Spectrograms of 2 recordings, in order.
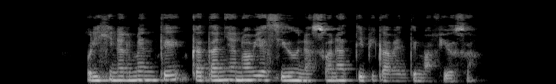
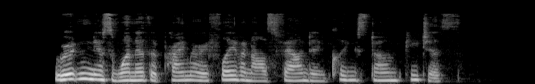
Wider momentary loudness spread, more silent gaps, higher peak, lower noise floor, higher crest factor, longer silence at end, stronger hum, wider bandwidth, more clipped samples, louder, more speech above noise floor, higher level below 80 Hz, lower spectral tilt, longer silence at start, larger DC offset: about the same, 10 LU vs 10 LU; neither; about the same, -4 dBFS vs -2 dBFS; first, under -90 dBFS vs -79 dBFS; first, 22 dB vs 16 dB; about the same, 0.8 s vs 0.9 s; neither; about the same, 11.5 kHz vs 11.5 kHz; neither; second, -23 LUFS vs -19 LUFS; first, over 66 dB vs 61 dB; second, -70 dBFS vs -64 dBFS; second, -4 dB/octave vs -7 dB/octave; first, 0.9 s vs 0.55 s; neither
